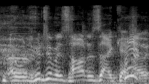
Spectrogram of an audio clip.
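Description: It is said in a deep put-on voice. The speaker calls it right.

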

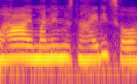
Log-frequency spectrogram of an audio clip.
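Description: The greeting sounds warm and friendly. The caller sounds like a real, personable person. The speaker calls it right. "And a good tone is like"

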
